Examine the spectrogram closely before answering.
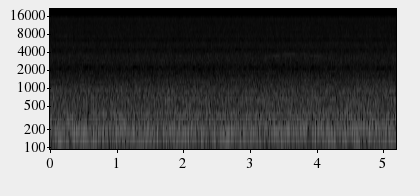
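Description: Steady low hum of an idling vehicle engine, heard from inside a parked vehicle's cabin.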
